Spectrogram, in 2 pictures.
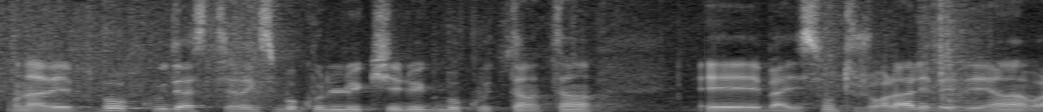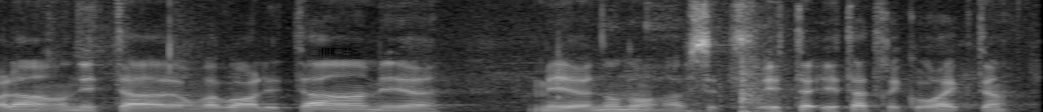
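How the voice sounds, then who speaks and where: A man's voice: on the low side, a little fast, mellow, slight background noise. Guy from la reunion with a creole accent, rambling unboxing chat, lots of voilà and hein, just talking to the camera. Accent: Réunion Creole French. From La Réunion. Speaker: vlog host.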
